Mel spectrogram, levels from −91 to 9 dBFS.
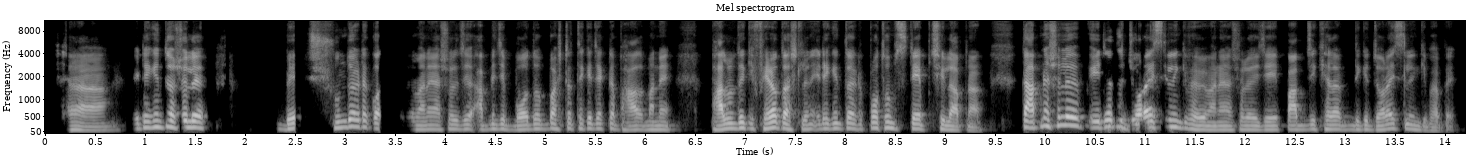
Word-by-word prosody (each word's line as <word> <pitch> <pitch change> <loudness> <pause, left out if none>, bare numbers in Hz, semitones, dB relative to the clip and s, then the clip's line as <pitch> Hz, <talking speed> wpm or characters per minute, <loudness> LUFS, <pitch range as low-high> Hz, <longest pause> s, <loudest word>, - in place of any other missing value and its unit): আচ্ছা। 115 - -7 0.6
এটা 160 +4 -1
কিন্তু 190 +1 +1
আসলে 185 0 +5 0.9
বেশ - - +3 0.3
সুন্দর 180 +4 +1
একটা 190 -2 -2
কথা 150 - 0
বললেন। 120 - -20
মানে 125 +1 -2
আসলে 130 +2 -5
যে - - -1
আপনি 120 +4 -7
যে - - -1
বদভ্যাসটা 135 +4 -1
থেকে 145 +1 -2
যে 145 - +1
একটা - - -4
ভা 110 - -4 0.2
মানে 115 0 -2 0.5
ভালোর 120 +6 +5
দিকে 150 -3 +1
ফেরত 165 +3 +6
আসলেন, 130 +2 -3
এটা 145 - -1
কিন্তু 150 0 -2
একটা 130 -2 -9
১ম 165 +1 +1
স্টেপ 140 -2 +3
ছিল 130 - 0
আপনার। - - -5 0.4
তা - - +5
আপনি 205 - -5
আসলে 240 +3 +4 0.2
এইটাতে 190 +2 +1
জড়াইছিলেন 175 +7 +4
কিভাবে? 125 -6 0
মানে 110 +1 -2
আসলে 115 +1 -5
এইযে 115 +1 -3 0.2
"PUBG" 120 0 0
খেলার 125 -1 0
দিকে 120 +1 -4
জড়াইছিলেন 135 +2 -2
কিভাবে? 90 -4 -9
140 Hz, 190 wpm, -24 LUFS, 120-170 Hz, 0.9 s, ফেরত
